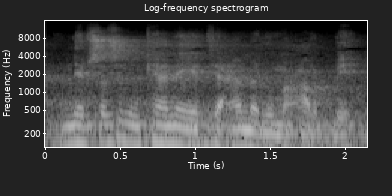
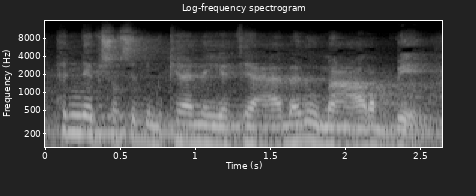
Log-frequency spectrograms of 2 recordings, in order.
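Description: The two takes are said the same way.

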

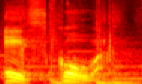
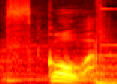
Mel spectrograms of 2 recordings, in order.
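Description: First: The word is said with its opening e sound. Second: The word is said without its opening e sound. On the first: "Cuando yo la completo con el sonido E, puedo leer" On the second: "Sin la letra E suena"

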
